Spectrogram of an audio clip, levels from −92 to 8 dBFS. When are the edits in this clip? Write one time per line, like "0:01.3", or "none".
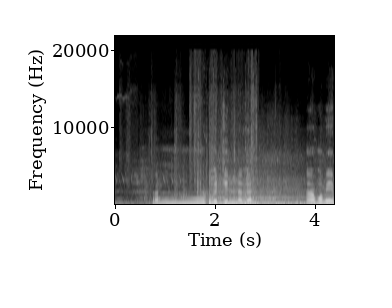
0:01.9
